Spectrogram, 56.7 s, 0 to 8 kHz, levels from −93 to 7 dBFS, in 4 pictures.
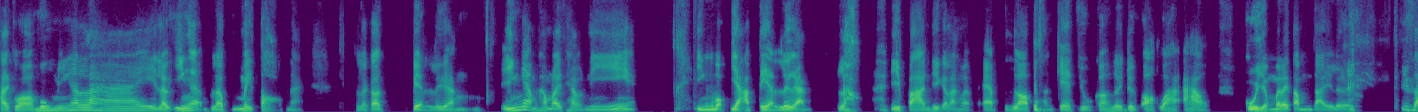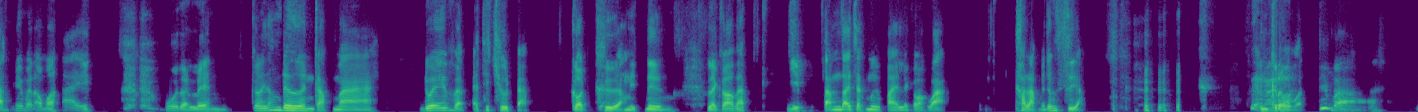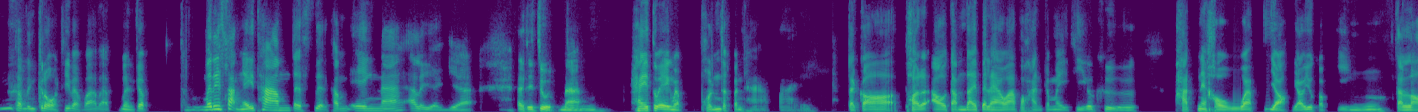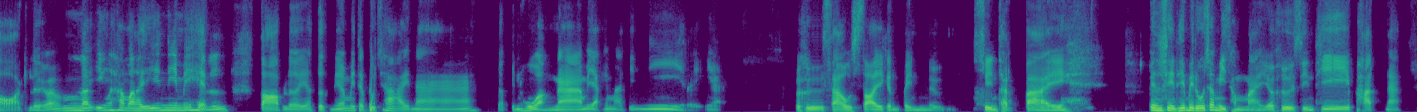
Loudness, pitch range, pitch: -22 LUFS, 105-150 Hz, 125 Hz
